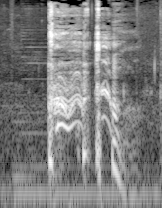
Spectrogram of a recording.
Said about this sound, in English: This cough will forever be there.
